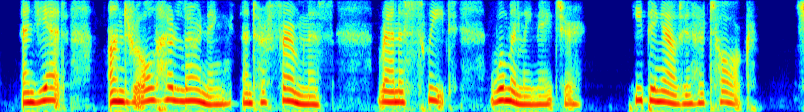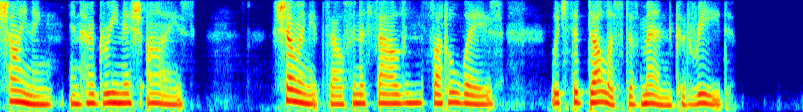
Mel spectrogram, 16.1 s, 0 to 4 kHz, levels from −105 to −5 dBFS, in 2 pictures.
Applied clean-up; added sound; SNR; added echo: neural mask model Resemble Enhance denoiser.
